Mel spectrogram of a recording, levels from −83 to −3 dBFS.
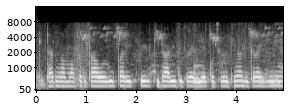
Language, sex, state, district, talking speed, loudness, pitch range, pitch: Hindi, male, Bihar, Sitamarhi, 215 wpm, -14 LUFS, 195-205 Hz, 200 Hz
